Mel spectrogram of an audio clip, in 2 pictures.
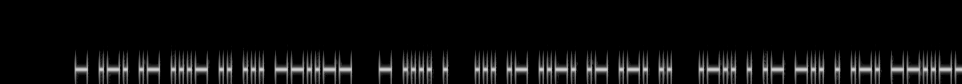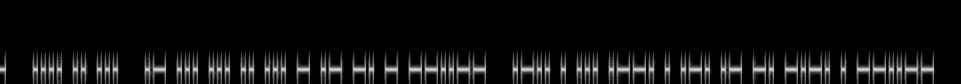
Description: Morse code, heard as a keyed tone, about 30 wpm, 700 Hz. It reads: TRAVIS, THE SAFARI LEADER, HIS ASSISTANT, LESPERANCE,
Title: A Sound Of Thunder 30wpm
